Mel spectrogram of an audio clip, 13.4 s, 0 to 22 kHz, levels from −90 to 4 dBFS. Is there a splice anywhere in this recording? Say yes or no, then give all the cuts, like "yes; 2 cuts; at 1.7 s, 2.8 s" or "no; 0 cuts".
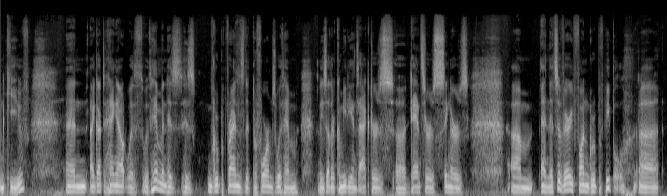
no; 0 cuts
